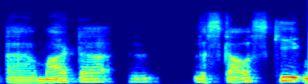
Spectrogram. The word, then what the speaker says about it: Marta Laskowski: And we're very fortunate to have Marta Laskowski with us.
